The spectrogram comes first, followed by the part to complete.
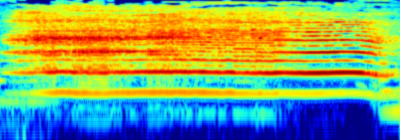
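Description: A toddler's long, high-pitched scream held on one note for nearly two seconds, falling slightly as it ends. It is a demanding scream for his mother's water bottle.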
